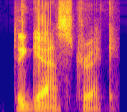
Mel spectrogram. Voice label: "digastric", American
